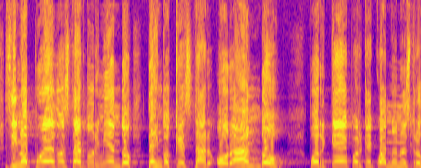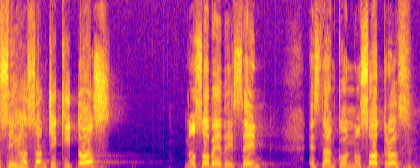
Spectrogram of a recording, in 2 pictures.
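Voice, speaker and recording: A middle-aged woman pastor preaching a sermon in a church, animated and acting out family conversations. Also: high-pitched, in a large hall. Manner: animated, acts out family dialogues.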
